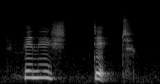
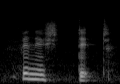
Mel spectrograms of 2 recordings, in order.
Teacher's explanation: Como finished, ya termina en T, el sonido de T, y pegamos it al culillo, justo al final. Entonces hay que decir finished it, como si fuera T-I-T, right?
